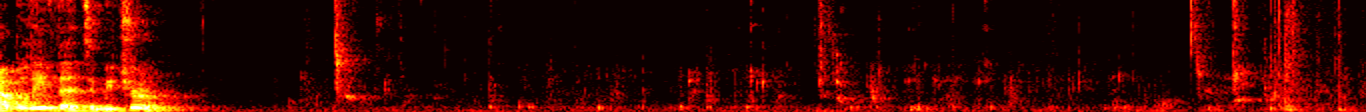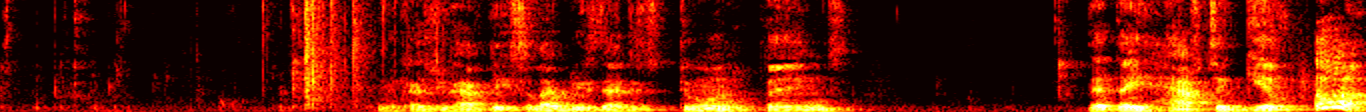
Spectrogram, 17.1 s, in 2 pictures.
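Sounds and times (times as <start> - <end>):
wet chewing and mouth smacks: 1.2 - 11.0, 14.0 - 15.3
biting into food: 1.9 - 11.0.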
